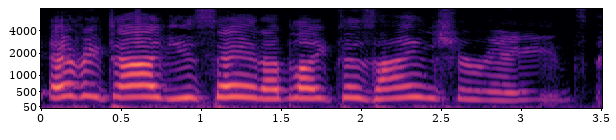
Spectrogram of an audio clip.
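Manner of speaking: high-pitched, through helpless laughter; real laughter, words stretched out at the end; laughing. Real, not acted. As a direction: squeeze the words out while cracking up. Laughing at co-host's odd word.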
